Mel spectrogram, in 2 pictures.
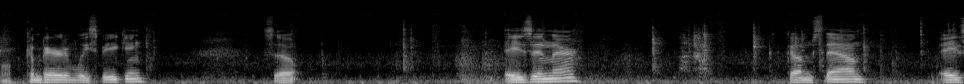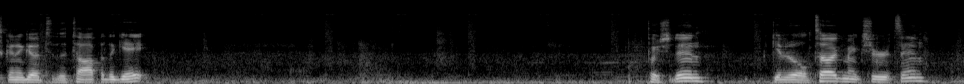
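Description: Hands fiddle with engine parts, making light clicks and taps.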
